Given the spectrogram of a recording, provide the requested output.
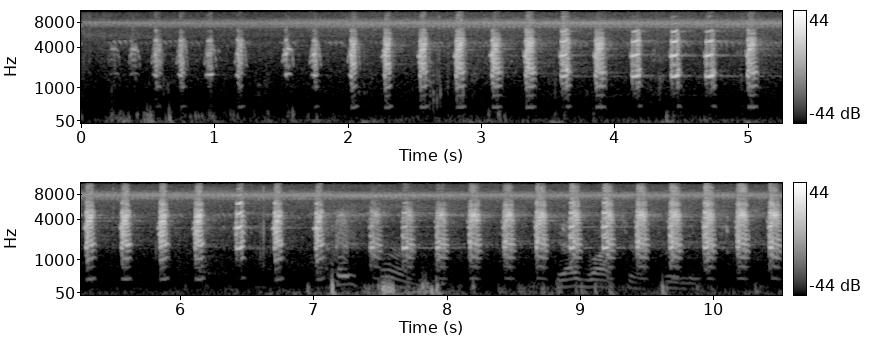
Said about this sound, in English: I noticed one of the birds making a lot of noise on top of a large covered bale of straw.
